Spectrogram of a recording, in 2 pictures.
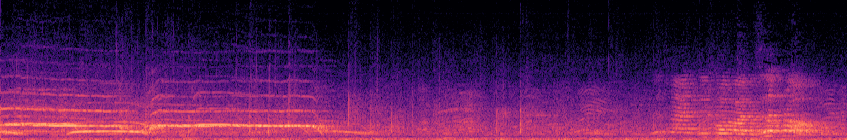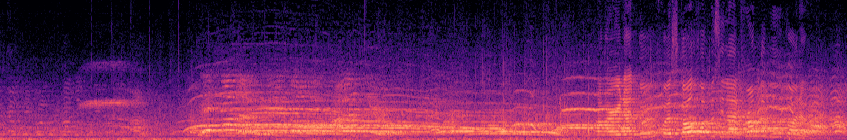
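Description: A crowd cheers and calls out in a large echoing hall.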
